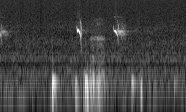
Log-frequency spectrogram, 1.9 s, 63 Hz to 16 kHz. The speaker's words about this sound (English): So far no crossbills have been captured. A lot of crossbills here flying around, including one that sounds like a type 2 bird, pointing at the flock.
